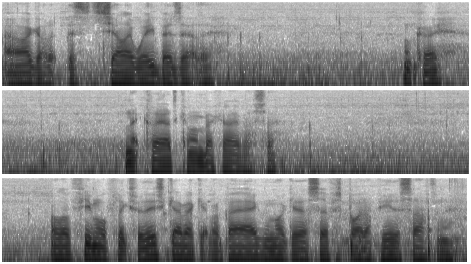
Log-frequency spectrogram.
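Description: A man's voice: fairly low pitch, flat delivery, normal speed, long pauses. A middle-aged Australian man giving casual running commentary to himself as he fishes along a lakeshore, recorded on a head-mounted camera. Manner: chatty, talking to himself while fishing. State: sweating from walking. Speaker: fishing vlogger. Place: outdoors on a grassy lakeshore. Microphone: head-mounted action camera. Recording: outdoor wind and ambient noise.

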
